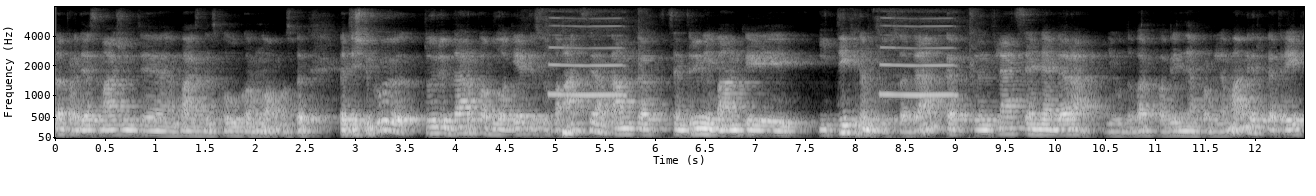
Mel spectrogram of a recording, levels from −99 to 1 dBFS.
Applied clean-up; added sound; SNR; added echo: none; Wind instrument, woodwind instrument; 9 dB; reverberation time 1.0 s.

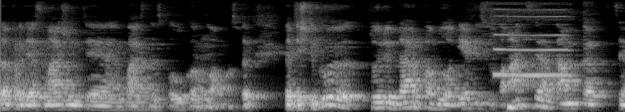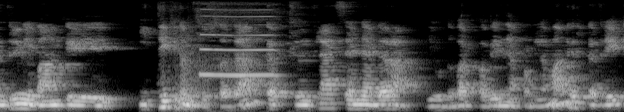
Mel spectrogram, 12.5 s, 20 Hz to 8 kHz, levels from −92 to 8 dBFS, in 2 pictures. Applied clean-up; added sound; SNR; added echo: classical method WPE with log-MMSE.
